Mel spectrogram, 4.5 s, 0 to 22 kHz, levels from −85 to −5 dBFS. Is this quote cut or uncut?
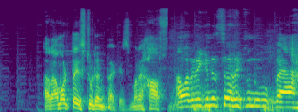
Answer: cut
